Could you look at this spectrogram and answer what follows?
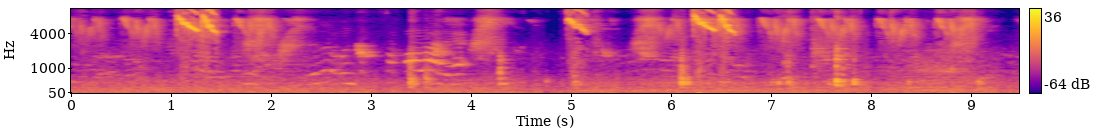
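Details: Oriental white-eye, said to sing lively and draw replies from others, giving short bursts of high, steeply falling thin whistles in twos and threes, with softer chirps and faint lower voices between bursts.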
